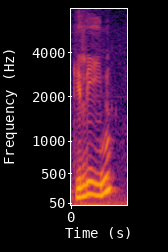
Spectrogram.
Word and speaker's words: Ghislaine: Because the one thing you can say that Ghislaine, I believe that's the correct way to say her name, the one thing she's done is she's put the Maxwell name well and truly back on the map.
